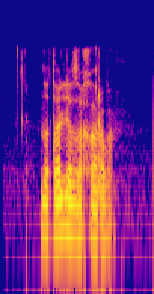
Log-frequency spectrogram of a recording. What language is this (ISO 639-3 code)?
rus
